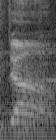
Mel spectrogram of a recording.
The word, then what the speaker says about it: Dohm: my last name is Dum no that's awesome oh you pronounce it dum I was pronouncing it D no I'm not on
